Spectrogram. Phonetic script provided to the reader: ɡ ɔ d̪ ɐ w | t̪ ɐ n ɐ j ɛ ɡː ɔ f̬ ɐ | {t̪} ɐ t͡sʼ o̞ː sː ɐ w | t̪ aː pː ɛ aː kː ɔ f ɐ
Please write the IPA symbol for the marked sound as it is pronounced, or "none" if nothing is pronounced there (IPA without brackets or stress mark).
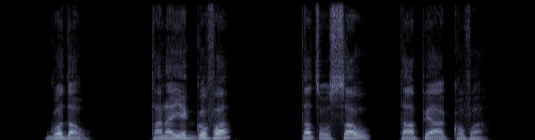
t̪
